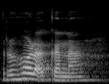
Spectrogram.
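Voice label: Santali female dried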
